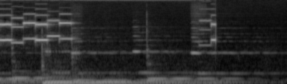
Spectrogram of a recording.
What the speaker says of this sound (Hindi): फोन है? फोन है। अच्छा अच्छा,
